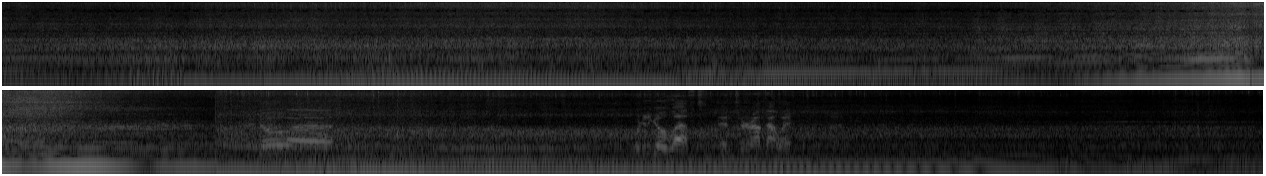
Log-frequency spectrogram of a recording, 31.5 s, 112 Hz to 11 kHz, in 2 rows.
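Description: The Bonneville Jetta's modified 2.0-litre turbocharged four-cylinder engine running at low road speed. Its note climbs slowly and grows louder to a peak as the car passes close by about halfway through, then drops in pitch a couple of seconds later.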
